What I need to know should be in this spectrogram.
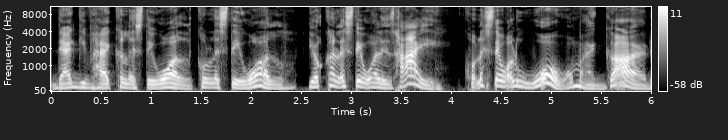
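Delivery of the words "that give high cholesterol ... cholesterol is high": Haitian-accented English, spoken with raised voice. Talking about cheese and high cholesterol, switching into a Haitian accent. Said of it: "Not me about to say it with a Haitian accent".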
